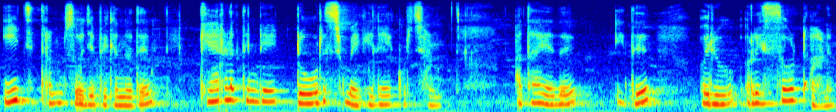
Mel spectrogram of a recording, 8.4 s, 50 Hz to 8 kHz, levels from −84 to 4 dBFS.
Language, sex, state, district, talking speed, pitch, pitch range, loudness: Malayalam, female, Kerala, Kasaragod, 85 wpm, 220 Hz, 195-250 Hz, -17 LUFS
